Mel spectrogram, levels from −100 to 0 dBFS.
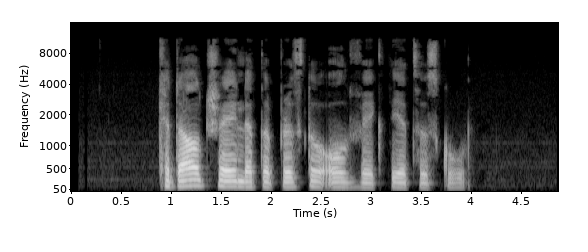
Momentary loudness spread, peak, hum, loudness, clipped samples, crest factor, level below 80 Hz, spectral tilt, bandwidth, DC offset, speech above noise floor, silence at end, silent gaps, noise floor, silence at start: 14 LU; -2 dBFS; none; -21 LUFS; under 0.1%; 22 dB; -60 dBFS; -6 dB/octave; 11.5 kHz; under 0.1%; 51 dB; 0.95 s; none; -72 dBFS; 0.9 s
